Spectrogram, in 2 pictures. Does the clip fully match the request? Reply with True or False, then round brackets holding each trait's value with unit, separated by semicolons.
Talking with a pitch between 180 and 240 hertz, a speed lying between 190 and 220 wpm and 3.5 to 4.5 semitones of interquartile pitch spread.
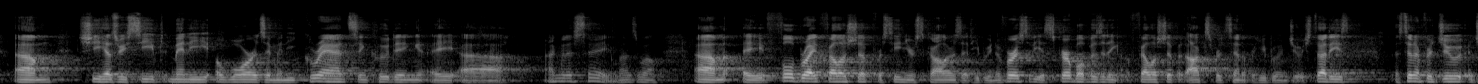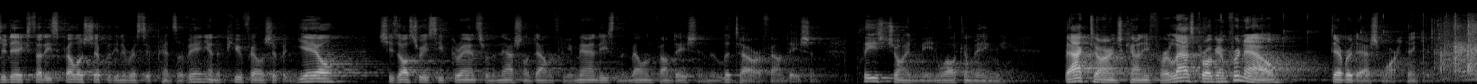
False (105 Hz; 195 wpm; 3.9 semitones)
